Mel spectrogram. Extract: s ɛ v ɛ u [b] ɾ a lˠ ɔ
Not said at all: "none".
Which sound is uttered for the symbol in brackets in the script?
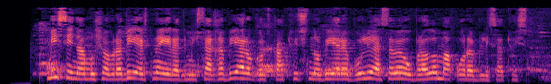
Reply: b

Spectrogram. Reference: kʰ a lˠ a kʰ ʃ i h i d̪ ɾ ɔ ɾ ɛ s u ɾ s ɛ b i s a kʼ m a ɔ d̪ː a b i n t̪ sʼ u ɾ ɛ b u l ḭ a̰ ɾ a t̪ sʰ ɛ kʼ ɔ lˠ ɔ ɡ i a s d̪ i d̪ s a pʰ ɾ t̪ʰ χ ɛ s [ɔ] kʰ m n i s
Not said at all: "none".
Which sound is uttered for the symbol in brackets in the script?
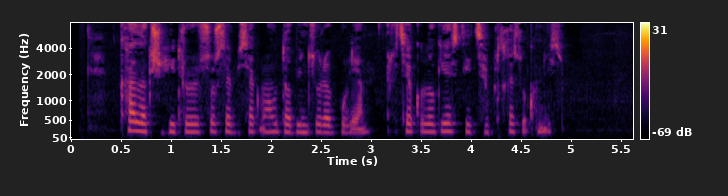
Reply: u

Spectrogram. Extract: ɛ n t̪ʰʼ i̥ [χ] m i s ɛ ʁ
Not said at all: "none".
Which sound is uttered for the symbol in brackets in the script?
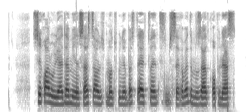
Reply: s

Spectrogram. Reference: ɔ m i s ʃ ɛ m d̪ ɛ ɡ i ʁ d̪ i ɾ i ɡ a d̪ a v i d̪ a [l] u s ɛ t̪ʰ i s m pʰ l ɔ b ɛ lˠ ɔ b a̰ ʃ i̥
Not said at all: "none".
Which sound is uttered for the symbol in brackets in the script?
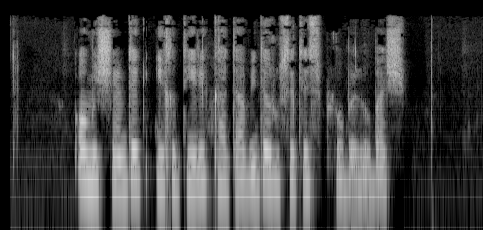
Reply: ɾ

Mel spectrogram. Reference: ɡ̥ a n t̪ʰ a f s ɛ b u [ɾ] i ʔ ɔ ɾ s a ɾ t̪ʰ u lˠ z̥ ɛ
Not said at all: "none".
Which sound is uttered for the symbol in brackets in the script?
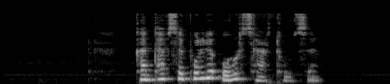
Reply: l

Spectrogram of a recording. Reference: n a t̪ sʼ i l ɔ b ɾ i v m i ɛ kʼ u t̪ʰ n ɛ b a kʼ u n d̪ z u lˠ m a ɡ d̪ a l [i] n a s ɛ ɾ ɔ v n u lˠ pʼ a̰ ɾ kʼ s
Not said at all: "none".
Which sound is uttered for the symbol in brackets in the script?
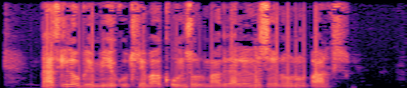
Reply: ɛ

